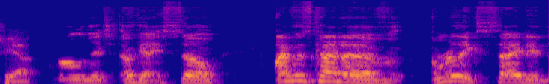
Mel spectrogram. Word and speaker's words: Rolovich: I think is it Rolovich? I don't want to say it wrong, but Rolovich. Yeah. Rolovich.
